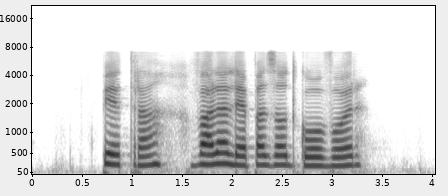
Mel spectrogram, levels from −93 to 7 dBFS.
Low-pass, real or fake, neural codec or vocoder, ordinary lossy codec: 7.2 kHz; fake; codec, 16 kHz, 0.7 kbps, FocalCodec; none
